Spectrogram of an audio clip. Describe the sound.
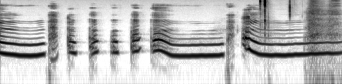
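A person imitates a wolf howl: long sustained wavering tones with a series of short choppy yips in between, ending in a drawn-out falling howl and a breathy burst.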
